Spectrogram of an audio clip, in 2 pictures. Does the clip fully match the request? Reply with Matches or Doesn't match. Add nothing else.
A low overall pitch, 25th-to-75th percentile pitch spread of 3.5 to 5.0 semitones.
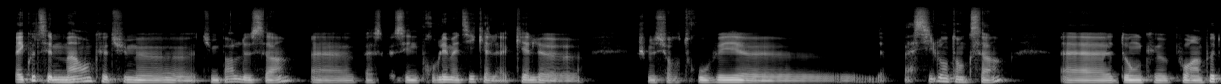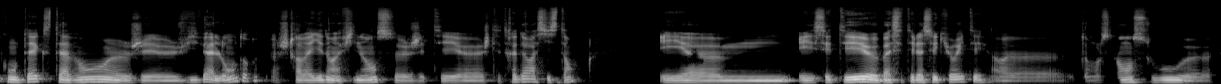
Doesn't match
